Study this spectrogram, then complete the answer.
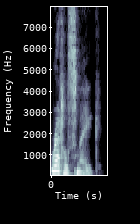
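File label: "rattlesnake", British English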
